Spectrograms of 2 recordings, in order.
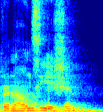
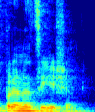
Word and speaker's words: pronunciation: It is not pronunciation, rather, it is pronunciation. Just as misspelling is among the most commonly misspelled words, pronunciation is among the most commonly mispronounced words.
